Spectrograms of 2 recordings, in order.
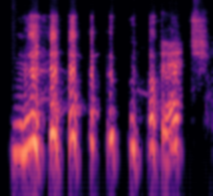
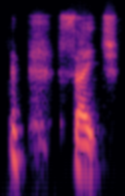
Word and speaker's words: Sage: Am I saying that correctly, Julie? Satch? Sage. Sage. Thank you. Rhymes with H.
